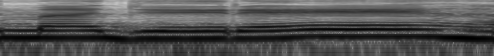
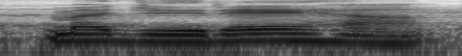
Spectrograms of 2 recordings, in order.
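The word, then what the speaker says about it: مجراها: മാത്രമാണ് ഇങ്ങനെ ചിരിച്ചുകൊണ്ട് ഉച്ചരിക്കേണ്ട സ്ഥലം അത് എവിടെയാണ് ബിസ്മില്ലാഹി മജ്രേഹ മജ്രേഹ മജ്രേ ഇവിടെ മാത്രമാണ് നമ്മുടെ കിറാത്തിലെ ചരിച്ചുകൊണ്ട് ഉച്ചരിക്കുന്ന സ്ഥലം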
